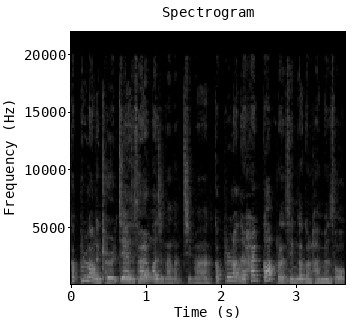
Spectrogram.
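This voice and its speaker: A woman's very fast speech with very wide pitch swings over noticeable background noise. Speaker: nurse. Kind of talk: tutorial. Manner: casual, chatty.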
